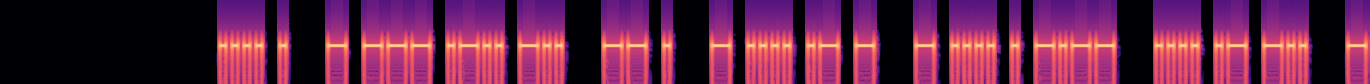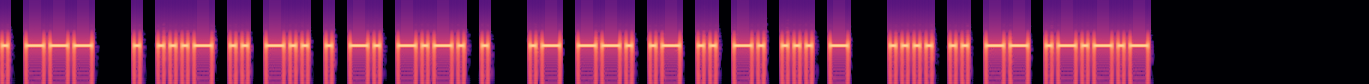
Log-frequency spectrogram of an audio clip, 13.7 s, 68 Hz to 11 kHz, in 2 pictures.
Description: Morse code, heard as a keyed tone, about 40 wpm, 700 Hz. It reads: HE TOLD ME THAT THEY HAD NO EVIDENCE AGAINST HIM.
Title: Sentences from Top 1300 Words 40wpm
